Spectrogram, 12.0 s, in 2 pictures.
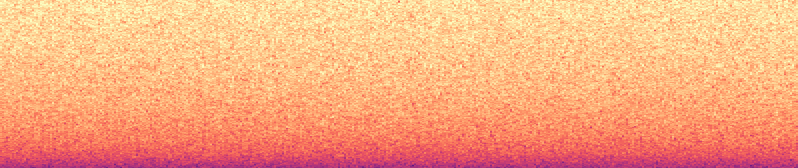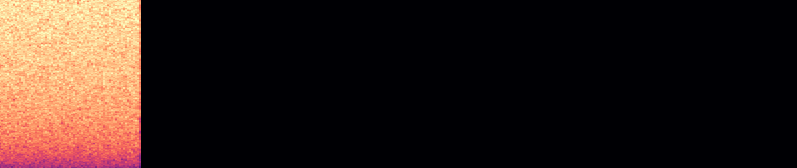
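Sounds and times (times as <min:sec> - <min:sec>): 
white noise with m-sequence dither: 0:00.0 - 0:07.0.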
